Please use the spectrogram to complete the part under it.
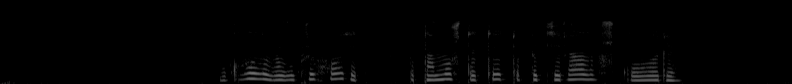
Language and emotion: Russian, sad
